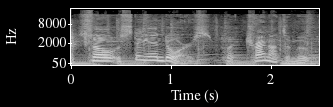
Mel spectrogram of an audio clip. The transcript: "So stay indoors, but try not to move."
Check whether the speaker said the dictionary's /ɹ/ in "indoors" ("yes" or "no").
yes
